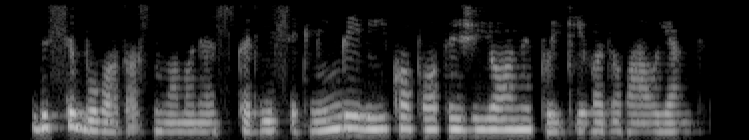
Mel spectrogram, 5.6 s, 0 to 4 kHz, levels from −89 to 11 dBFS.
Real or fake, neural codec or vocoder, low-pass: real; none; 3.6 kHz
